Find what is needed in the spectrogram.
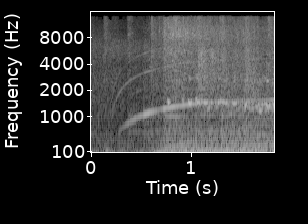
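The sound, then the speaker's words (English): A police squad car's siren wails loudly as it chases another vehicle, its pitch sweeping up from low and then holding a high, steady tone, with a low engine rumble underneath. “A police squad car does a U-turn and chases after her.”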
